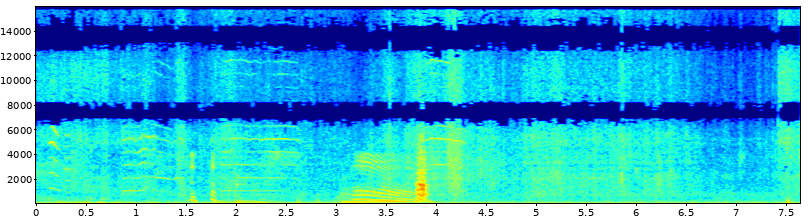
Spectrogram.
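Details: Cairn Terrier puppies give short, wavering whines and one sharp yelp.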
